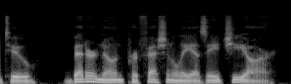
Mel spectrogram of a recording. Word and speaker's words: H.E.R.: better known professionally as h ER pronounced her a backronym for having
